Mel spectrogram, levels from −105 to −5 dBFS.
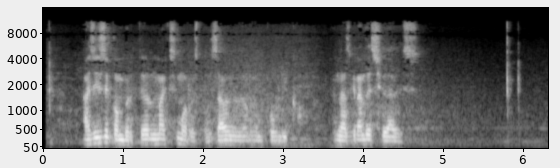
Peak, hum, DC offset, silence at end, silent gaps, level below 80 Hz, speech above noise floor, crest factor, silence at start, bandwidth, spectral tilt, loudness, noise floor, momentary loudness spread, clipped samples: -2 dBFS; none; under 0.1%; 0.5 s; none; -58 dBFS; 41 dB; 18 dB; 0.05 s; 11.5 kHz; -5 dB/octave; -19 LUFS; -59 dBFS; 15 LU; under 0.1%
